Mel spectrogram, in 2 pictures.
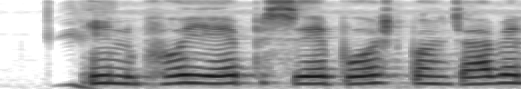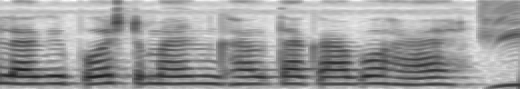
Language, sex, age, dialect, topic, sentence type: Magahi, female, 18-24, Southern, banking, statement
